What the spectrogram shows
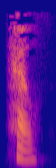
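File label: "hell", British English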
